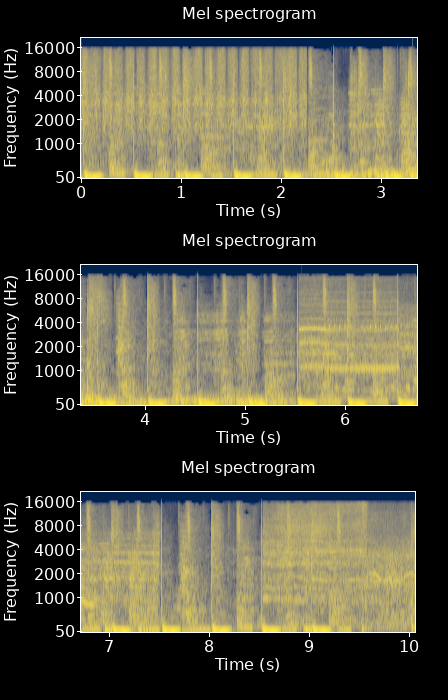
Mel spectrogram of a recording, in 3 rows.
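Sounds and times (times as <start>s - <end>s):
hand saw sawing wood: 0.0s - 2.3s
electronic dance music: 0.1s - 9.7s.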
